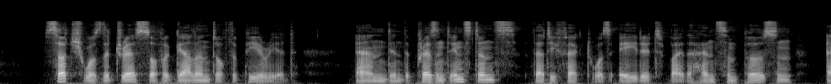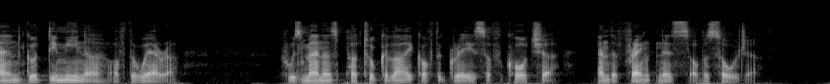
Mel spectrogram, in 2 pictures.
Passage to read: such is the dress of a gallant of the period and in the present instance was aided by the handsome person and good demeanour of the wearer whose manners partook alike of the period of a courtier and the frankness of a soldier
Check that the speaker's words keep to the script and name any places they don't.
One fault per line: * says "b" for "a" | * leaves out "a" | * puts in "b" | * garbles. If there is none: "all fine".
* says "was" for "is"
* puts in "that effect"
* says "grace" for "period"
